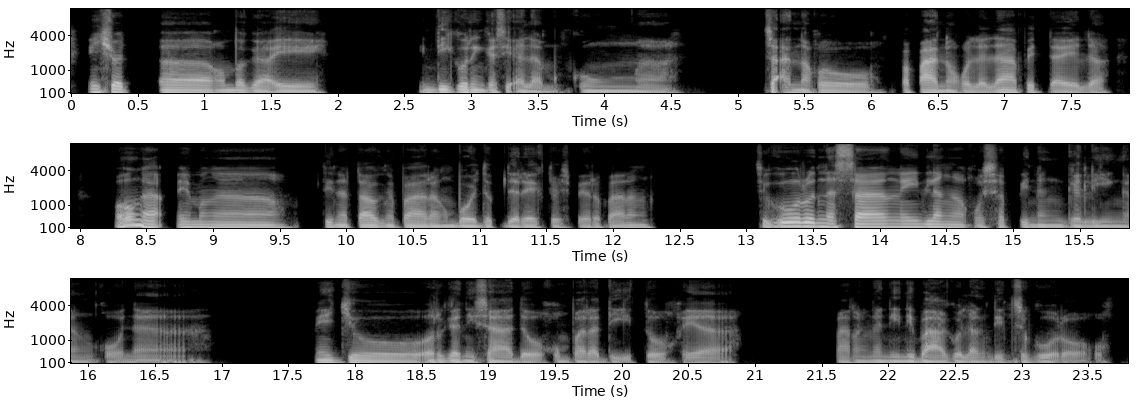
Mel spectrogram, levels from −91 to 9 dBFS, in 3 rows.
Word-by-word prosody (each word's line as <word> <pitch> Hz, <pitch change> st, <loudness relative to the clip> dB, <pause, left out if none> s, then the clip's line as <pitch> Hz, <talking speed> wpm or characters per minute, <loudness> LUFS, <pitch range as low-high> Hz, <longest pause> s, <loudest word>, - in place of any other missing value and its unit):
in 125 Hz, -, +4 dB
short, 120 Hz, -3 st, +4 dB, 0.2 s
ah, 100 Hz, -1 st, +5 dB
kumbaga 100 Hz, -2 st, +1 dB
eh 90 Hz, 0 st, 0 dB, 0.7 s
hindi 110 Hz, +1 st, +2 dB
ko 115 Hz, +1 st, +4 dB
rin 110 Hz, -, +5 dB
kasi 100 Hz, -1 st, 0 dB
alam 80 Hz, -5 st, -2 dB
kung, 85 Hz, -2 st, -2 dB
ah, 75 Hz, -1 st, -5 dB, 0.7 s
saan 105 Hz, -1 st, 0 dB
ako, 95 Hz, -3 st, -1 dB, 0.2 s
papaano 95 Hz, -2 st, +3 dB
ako -, -, -2 dB
lalapit 100 Hz, +4 st, +1 dB
dahil, 80 Hz, 0 st, -1 dB
ah, -, -, -11 dB, 0.5 s
oo 105 Hz, +1 st, +6 dB
nga 125 Hz, -, +5 dB
may 115 Hz, 0 st, +2 dB
mga 115 Hz, -1 st, +2 dB, 0.7 s
tinatawag 100 Hz, -2 st, +1 dB
na 95 Hz, -, +1 dB
parang 90 Hz, -2 st, +2 dB
board 90 Hz, -1 st, +1 dB
of -, -, -17 dB
directors 90 Hz, 0 st, -1 dB
pero 90 Hz, +1 st, -5 dB
parang 100 Hz, +2 st, -2 dB, 0.8 s
siguro 160 Hz, 0 st, +5 dB
nasanay 130 Hz, -2 st, +3 dB
lang 120 Hz, -1 st, +4 dB
ako 100 Hz, -2 st, -5 dB
sa 100 Hz, +1 st, -2 dB
pinanggalingan 85 Hz, -5 st, -2 dB
ko 70 Hz, -1 st, -9 dB
na 70 Hz, -1 st, -8 dB, 1.0 s
medyo 100 Hz, -1 st, +2 dB, 0.4 s
organisado 85 Hz, -6 st, 0 dB
kumpara 80 Hz, -2 st, -4 dB
dito 75 Hz, +1 st, -8 dB
kaya, 80 Hz, -2 st, -6 dB, 0.8 s
parang 85 Hz, +1 st, -5 dB
naninibago 85 Hz, -1 st, 0 dB
lang 80 Hz, 0 st, -3 dB
din 75 Hz, 0 st, -6 dB
siguro 75 Hz, -5 st, -5 dB
ko. -, -, -16 dB
90 Hz, 125 wpm, -23 LUFS, 80-100 Hz, 1.0 s, oo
